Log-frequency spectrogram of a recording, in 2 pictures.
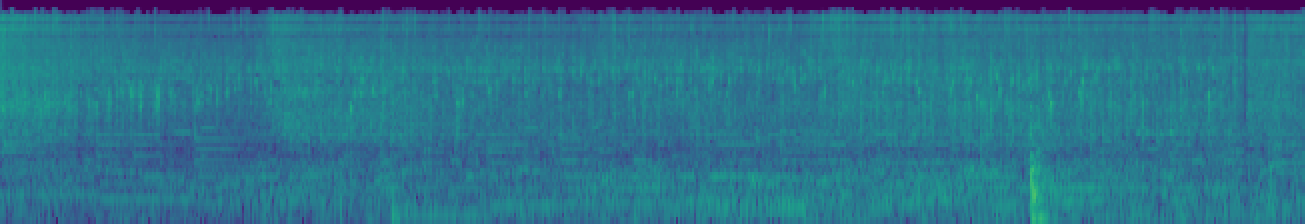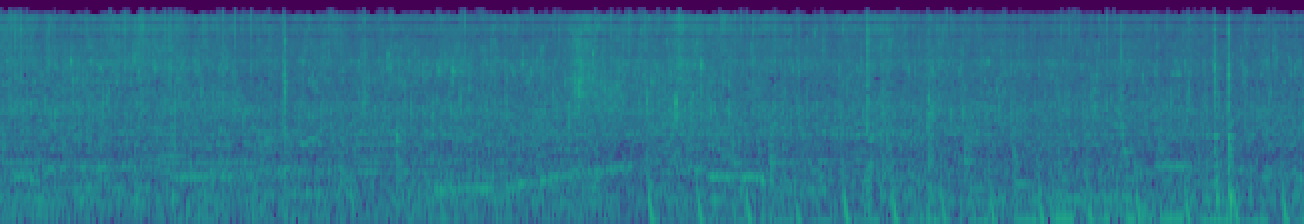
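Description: Thin sweet potato (kamote) slices sizzling and crackling in hot oil in a frying pan, starting suddenly as the slices go in and continuing as a steady, dense sizzle.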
